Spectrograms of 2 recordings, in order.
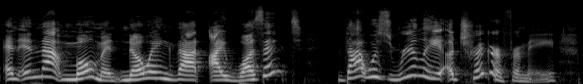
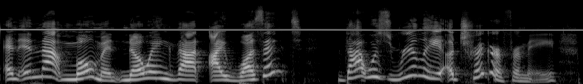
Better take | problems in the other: first | high-pitched whine; loud; throughout; 5 kHz, 6 dB below the speech

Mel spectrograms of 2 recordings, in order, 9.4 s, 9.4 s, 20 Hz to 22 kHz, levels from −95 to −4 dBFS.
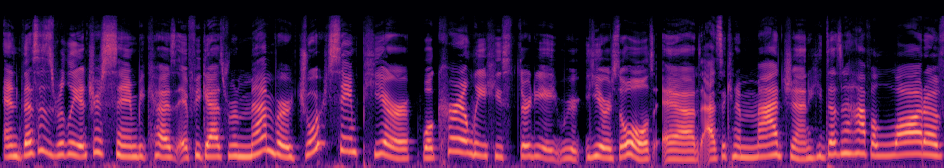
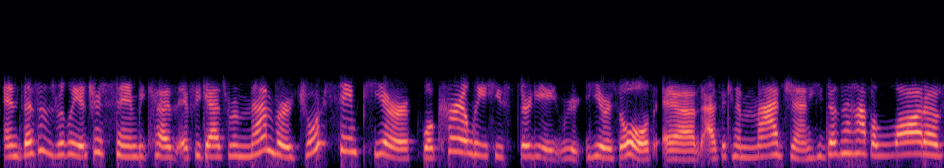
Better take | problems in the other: first | phone-call audio; nothing above 3 kHz

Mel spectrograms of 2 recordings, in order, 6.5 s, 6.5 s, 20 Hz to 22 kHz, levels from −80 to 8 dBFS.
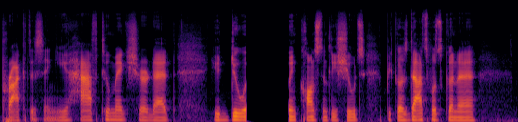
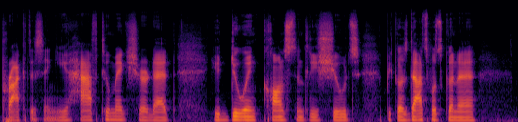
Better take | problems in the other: second | audio freezing; at 3 s for 0.5 s

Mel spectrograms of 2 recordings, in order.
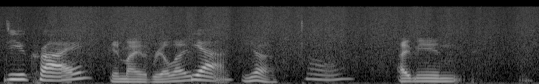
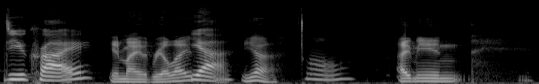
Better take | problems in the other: second | hiss; loud; throughout; 4 dB below the speech

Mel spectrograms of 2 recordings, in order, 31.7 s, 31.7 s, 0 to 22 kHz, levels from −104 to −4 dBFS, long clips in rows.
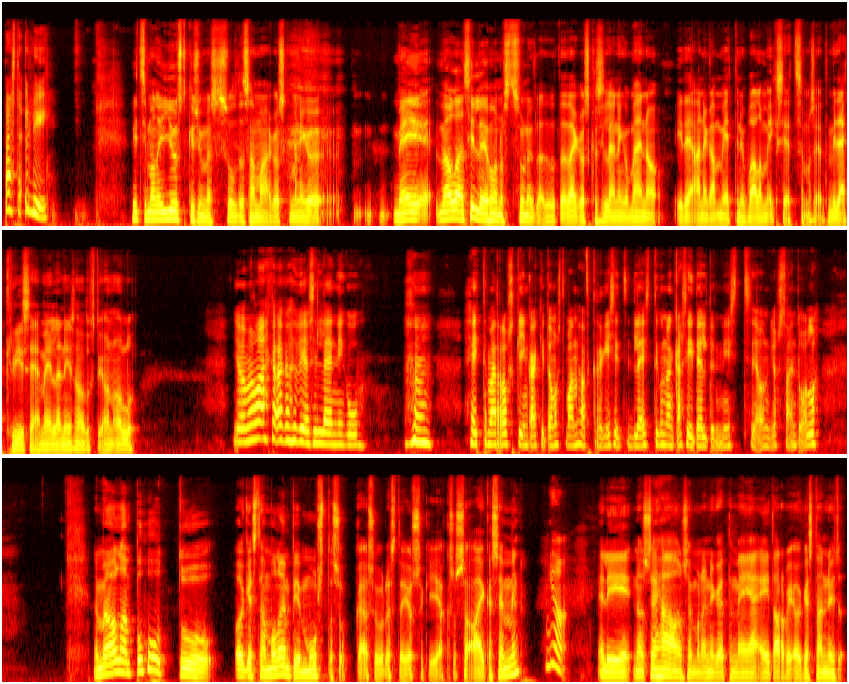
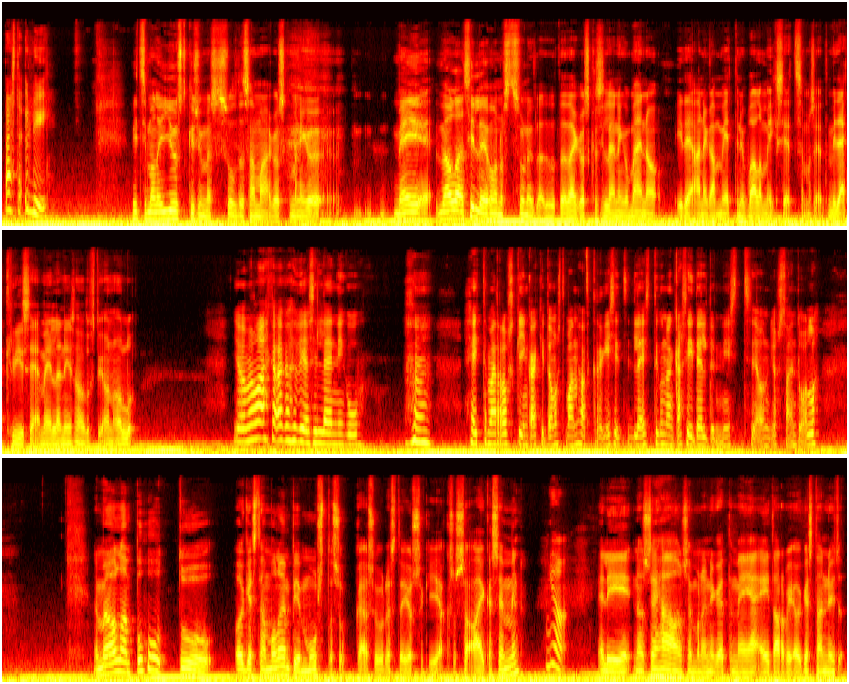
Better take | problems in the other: first | low rumble; noticeable; throughout; 20 dB below the speech

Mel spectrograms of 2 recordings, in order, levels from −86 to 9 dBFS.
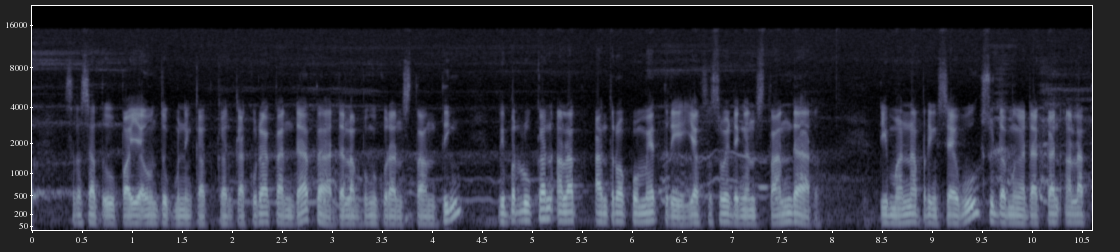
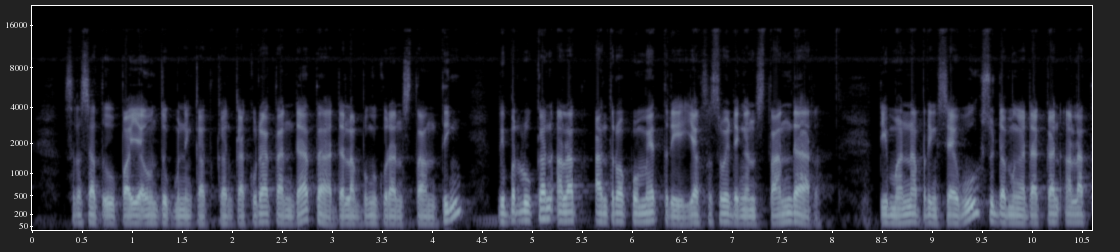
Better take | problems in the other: second | hiss; noticeable; throughout; 15 dB below the speech

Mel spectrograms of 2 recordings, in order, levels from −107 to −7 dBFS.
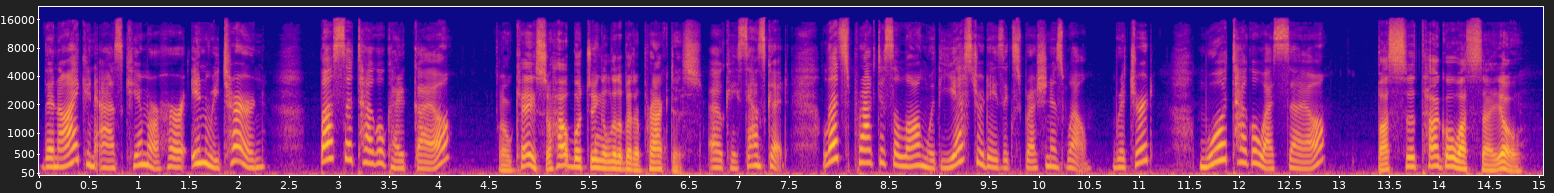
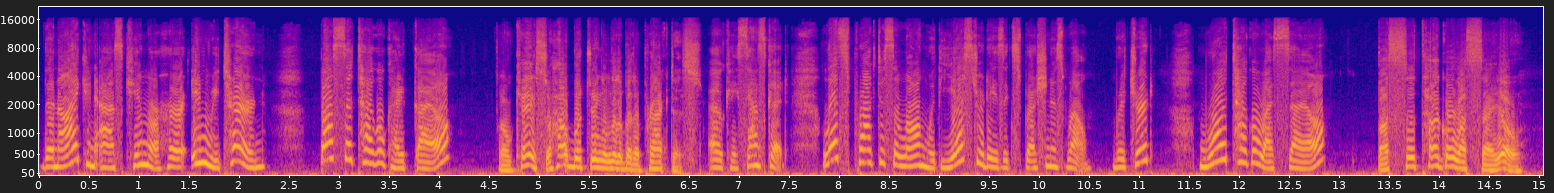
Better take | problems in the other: first | distortion; heavy; 5 dB below the speech

